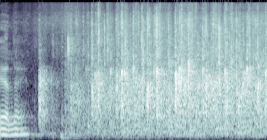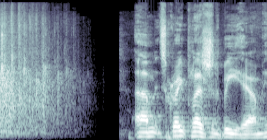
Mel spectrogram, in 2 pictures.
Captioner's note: applause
